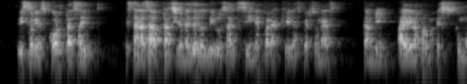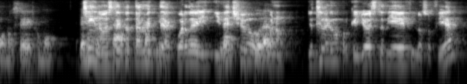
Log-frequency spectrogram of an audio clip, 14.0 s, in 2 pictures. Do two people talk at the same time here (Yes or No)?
Yes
